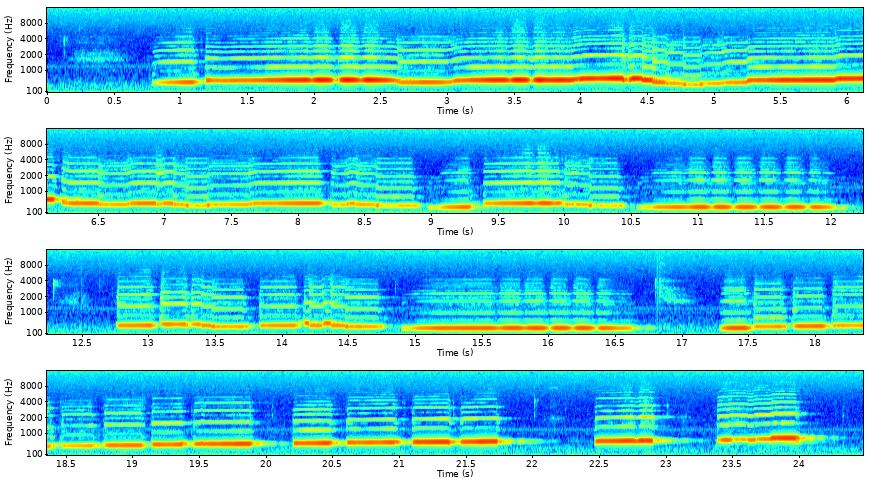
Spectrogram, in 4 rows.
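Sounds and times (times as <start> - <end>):
flutes playing in E minor: 0.8 - 24.4.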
